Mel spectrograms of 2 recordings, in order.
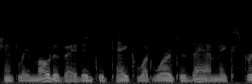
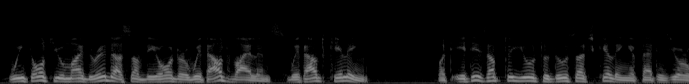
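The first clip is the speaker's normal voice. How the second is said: high, firm pleading voice; stubborn villager; 5 semitones higher than usual. Acted. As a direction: place the duty on him. Villager refuses to kill.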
